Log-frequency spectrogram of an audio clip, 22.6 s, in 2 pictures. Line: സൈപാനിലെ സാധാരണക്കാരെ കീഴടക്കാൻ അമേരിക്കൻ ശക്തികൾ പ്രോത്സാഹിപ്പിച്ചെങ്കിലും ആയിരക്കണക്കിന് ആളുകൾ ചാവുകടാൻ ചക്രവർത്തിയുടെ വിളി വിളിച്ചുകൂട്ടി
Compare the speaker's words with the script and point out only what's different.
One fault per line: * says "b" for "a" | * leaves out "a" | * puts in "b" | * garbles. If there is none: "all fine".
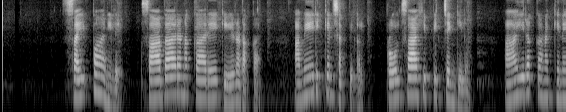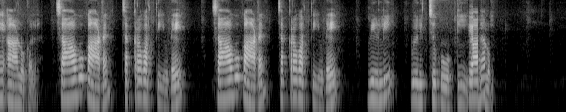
* puts in "ചാവുകടാൻ ചക്രവർത്തിയുടെ"
* garbles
